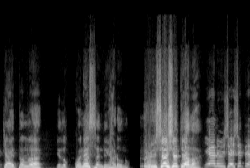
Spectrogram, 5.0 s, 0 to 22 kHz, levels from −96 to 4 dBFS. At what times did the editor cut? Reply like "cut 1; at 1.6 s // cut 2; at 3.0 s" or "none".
cut 1; at 3.0 s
